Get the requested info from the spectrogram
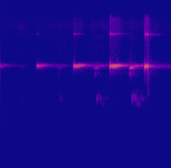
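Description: A high-pitched ping repeating about twice a second, each with a short ringing tail, growing steadily louder.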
